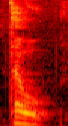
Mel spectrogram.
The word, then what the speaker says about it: Tahoe: elle est plus prononcé avec ma Tao donc Tao comme le lat Tao voilà T a h oeçon il y a pas de piège.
